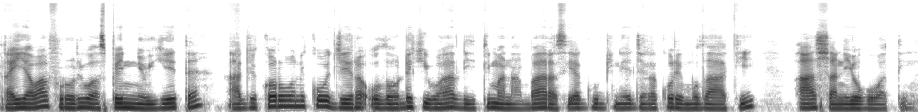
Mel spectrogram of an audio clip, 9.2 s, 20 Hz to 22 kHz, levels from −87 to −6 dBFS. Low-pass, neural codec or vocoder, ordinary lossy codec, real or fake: 19.8 kHz; codec, 44.1 kHz, 7.8 kbps, Pupu-Codec; none; fake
